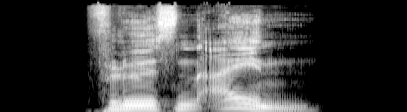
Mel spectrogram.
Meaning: inflection of einflößen: 1. first/third-person plural present 2. first/third-person plural subjunctive I
- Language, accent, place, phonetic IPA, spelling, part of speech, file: German, Germany, Berlin, [ˌfløːsn̩ ˈaɪ̯n], flößen ein, verb, De-flößen ein.ogg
